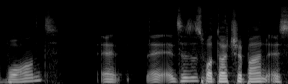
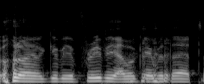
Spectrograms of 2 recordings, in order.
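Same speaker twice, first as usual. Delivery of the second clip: mocking retelling; 3 semitones higher, 6 dB louder than usual. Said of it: "friend mocks his story".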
